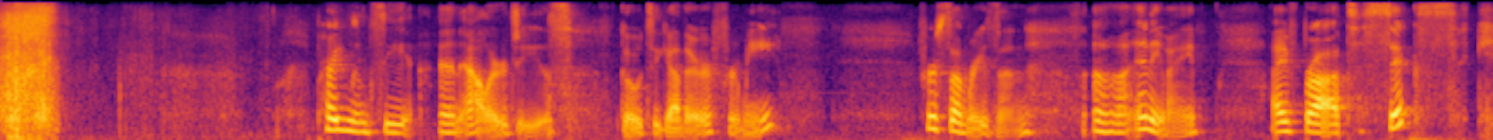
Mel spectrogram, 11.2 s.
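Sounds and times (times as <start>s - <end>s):
person blowing nose: 0.0s - 0.6s
speech: 2.4s - 6.0s, 6.9s - 11.1s.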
